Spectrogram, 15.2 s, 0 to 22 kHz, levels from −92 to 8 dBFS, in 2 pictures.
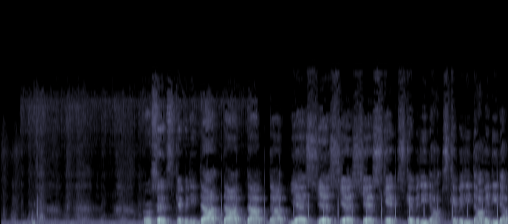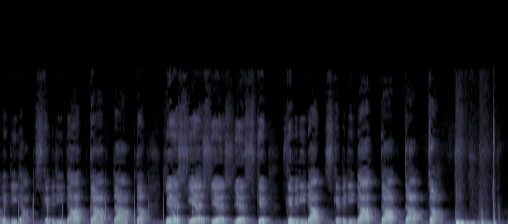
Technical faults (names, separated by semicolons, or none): train of clicks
